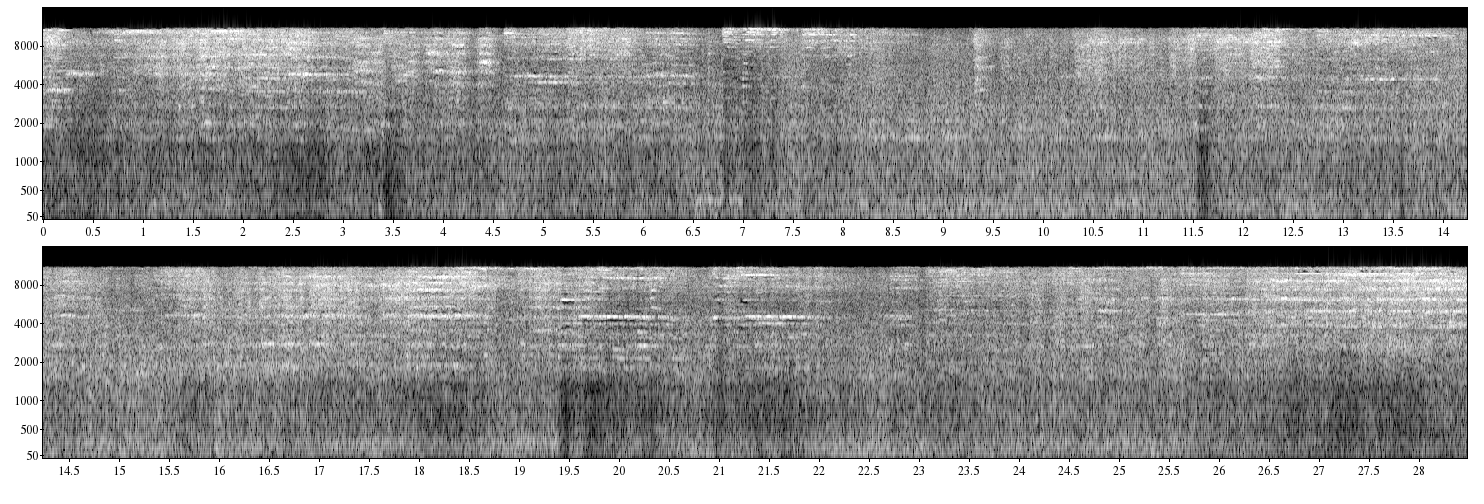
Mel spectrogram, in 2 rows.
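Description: Union Pacific freight cars, autoracks among them, rolling past close by at about 28 mph: a steady, loud rumble of steel wheels on rail, with a high squeal from the wheels running over it.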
